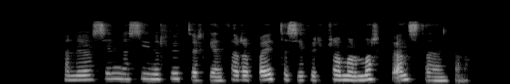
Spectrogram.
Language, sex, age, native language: Icelandic, female, 40-49, Icelandic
